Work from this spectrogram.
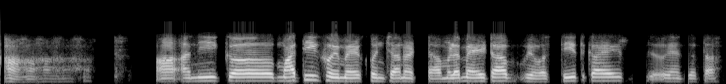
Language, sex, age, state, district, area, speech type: Goan Konkani, male, 30-45, Goa, Canacona, rural, conversation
